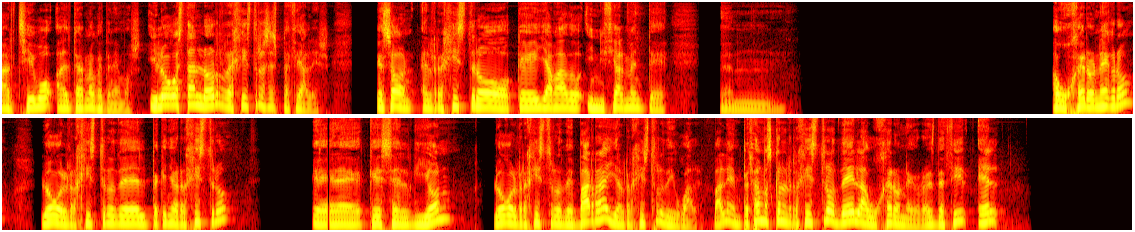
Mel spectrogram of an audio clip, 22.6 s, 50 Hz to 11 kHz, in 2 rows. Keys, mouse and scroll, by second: 2.8-3.2 scroll down 1, 6.2 super+h, 7.1 super+l, 8.6 super+h, 9.0 super+l, 9.2 super+l, 22.1 Escape, 22.5 o.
